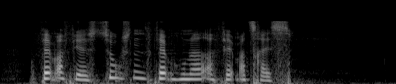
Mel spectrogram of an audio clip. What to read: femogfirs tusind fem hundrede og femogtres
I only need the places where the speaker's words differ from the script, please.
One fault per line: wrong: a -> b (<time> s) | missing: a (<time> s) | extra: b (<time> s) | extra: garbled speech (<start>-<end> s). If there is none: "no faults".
no faults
